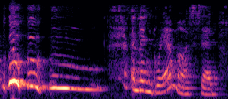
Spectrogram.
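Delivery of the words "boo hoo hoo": loud high laughing boo-hoo; playful pretend wail; mock crying. Reading to kids, the little boy's hammed-up crying. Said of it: "the little boy cried".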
